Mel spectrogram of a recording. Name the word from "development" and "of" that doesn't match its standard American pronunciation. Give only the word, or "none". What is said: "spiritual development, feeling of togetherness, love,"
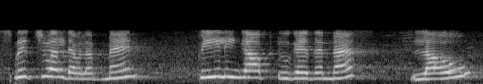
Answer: of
